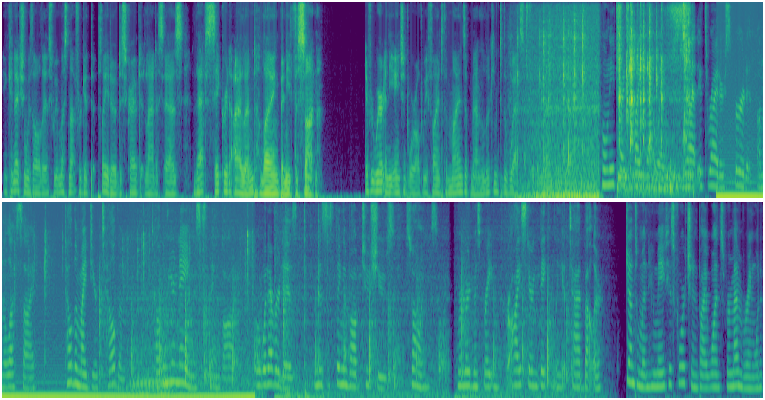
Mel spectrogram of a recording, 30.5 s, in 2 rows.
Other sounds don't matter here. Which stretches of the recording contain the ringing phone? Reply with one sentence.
You can hear the ringing phone from 17.8 to 18.8 s.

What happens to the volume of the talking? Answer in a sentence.
The loudness of the talking stays about the same.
